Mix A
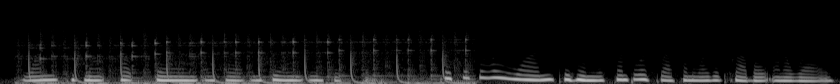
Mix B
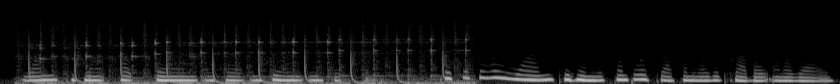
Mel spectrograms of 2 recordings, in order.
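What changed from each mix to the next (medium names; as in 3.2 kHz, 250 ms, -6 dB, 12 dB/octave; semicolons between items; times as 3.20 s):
master: remove distance through air 150 m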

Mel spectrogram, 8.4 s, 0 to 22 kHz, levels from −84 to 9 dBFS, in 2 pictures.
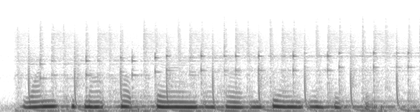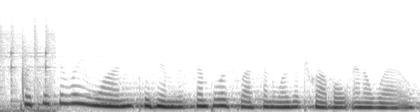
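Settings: speech +4.5 dB; reverb: on, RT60 2.9 s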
